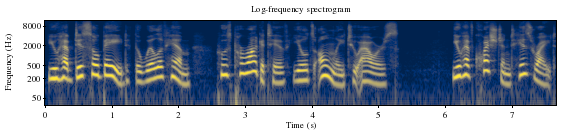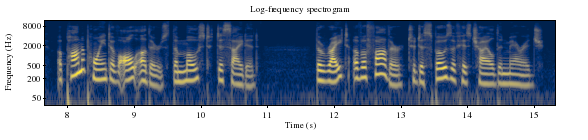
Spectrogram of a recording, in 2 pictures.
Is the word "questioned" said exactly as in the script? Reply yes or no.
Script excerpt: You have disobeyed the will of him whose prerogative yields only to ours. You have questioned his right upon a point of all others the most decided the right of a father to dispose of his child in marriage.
yes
